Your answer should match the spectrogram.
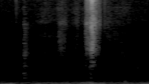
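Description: Near silence, with a brief faint rustle about a second and a half in: beading thread being drawn through seed beads.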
